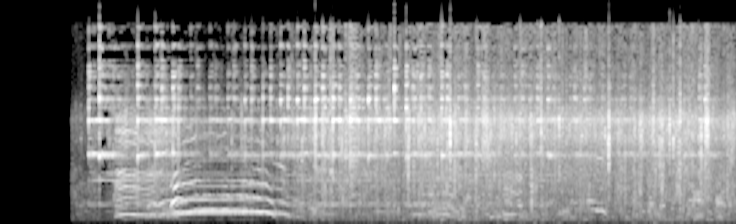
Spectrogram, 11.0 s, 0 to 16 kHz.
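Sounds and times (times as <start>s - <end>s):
footsteps on pavement: 4.5s - 11.0s.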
